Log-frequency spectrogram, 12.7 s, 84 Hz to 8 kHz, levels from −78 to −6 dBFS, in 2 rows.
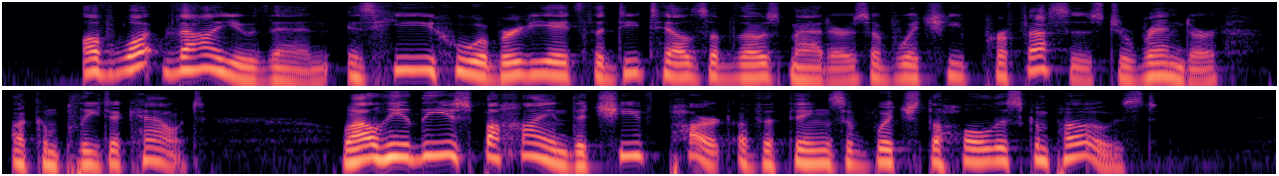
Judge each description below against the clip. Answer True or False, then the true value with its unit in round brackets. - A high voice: False (150 Hz)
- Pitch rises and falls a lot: True (5.9 semitones)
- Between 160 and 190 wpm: True (180 wpm)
